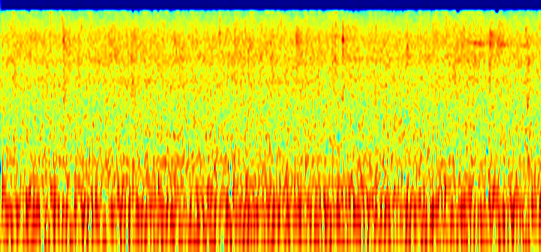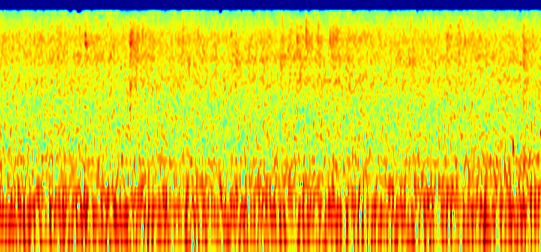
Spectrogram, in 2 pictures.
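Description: Steady rain falling on a paved path and foliage, an even hiss with scattered drop ticks, over a faint low steady hum.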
